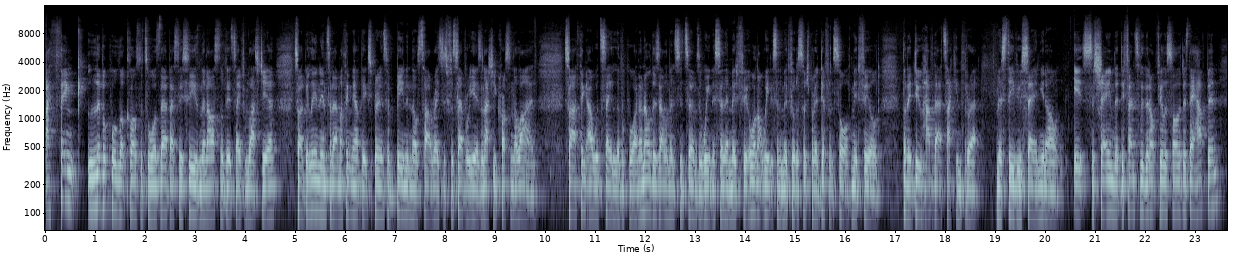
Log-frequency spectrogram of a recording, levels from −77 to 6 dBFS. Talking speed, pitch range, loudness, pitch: 265 wpm, 95-110 Hz, -20 LUFS, 100 Hz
